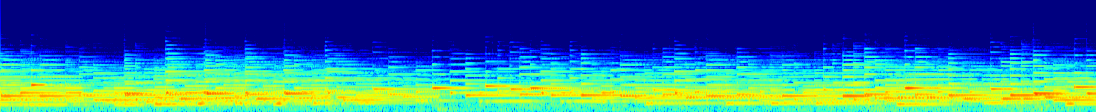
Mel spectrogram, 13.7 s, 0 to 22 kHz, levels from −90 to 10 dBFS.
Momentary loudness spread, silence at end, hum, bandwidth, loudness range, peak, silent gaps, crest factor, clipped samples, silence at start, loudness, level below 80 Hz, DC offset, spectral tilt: 6 LU; 0 s; none; 4.6 kHz; 3 LU; -4 dBFS; none; 14 dB; under 0.1%; 0 s; -19 LUFS; -50 dBFS; under 0.1%; -9.5 dB/octave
